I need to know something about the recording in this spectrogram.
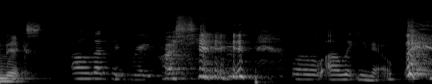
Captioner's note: giggles; giggles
